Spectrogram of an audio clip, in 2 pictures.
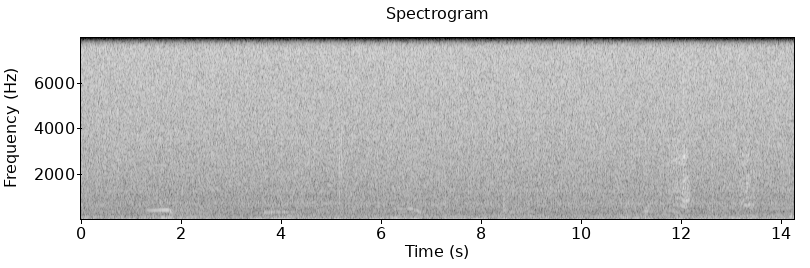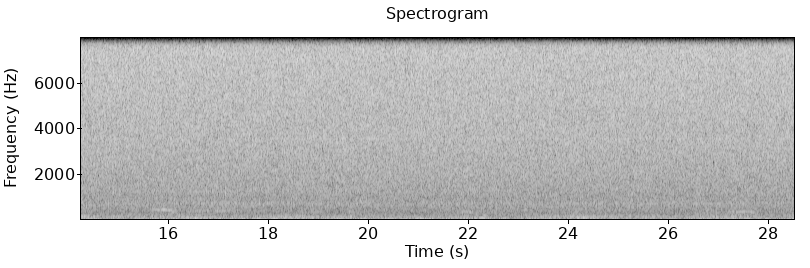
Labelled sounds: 11.9	12.2	humpback whale, 0.80 to 0.96 kHz

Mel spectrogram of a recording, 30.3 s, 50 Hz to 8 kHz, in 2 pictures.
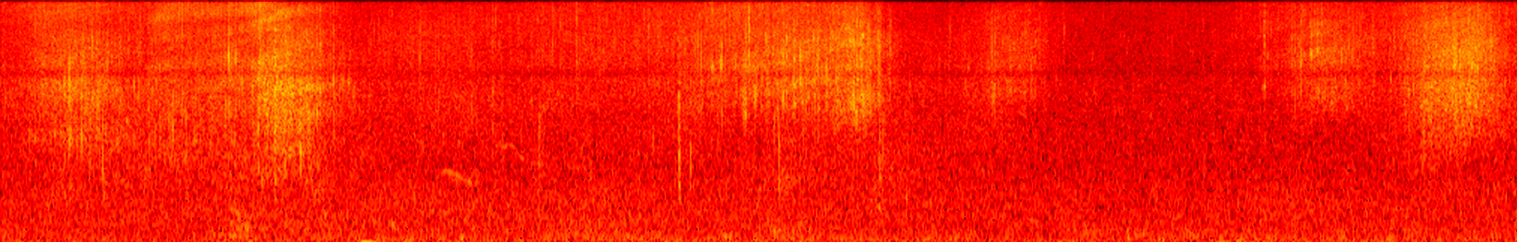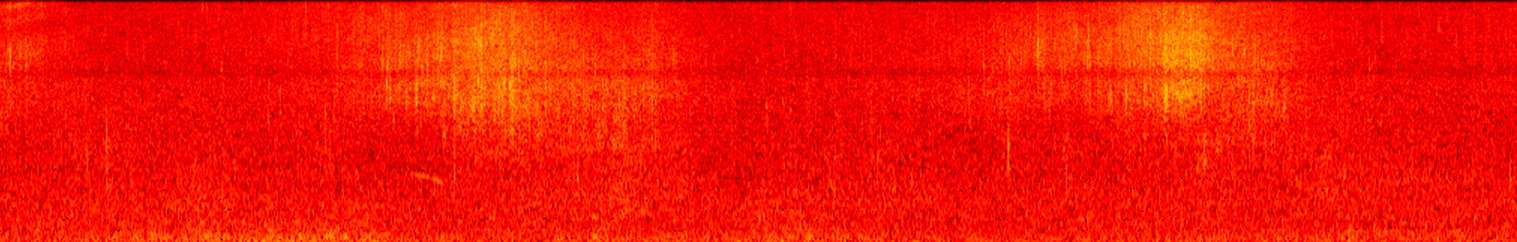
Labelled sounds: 4.3	5.5	killer whale, Bigg's (transient), Gulf of Alaska transient, 0.66 to 1.4 kHz
19.3	19.8	killer whale, Bigg's (transient), Gulf of Alaska transient, 0.55 to 1.1 kHz

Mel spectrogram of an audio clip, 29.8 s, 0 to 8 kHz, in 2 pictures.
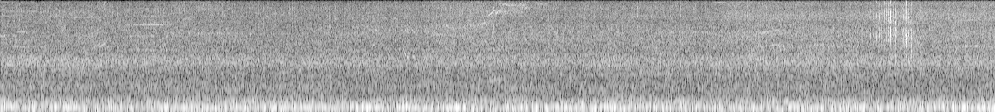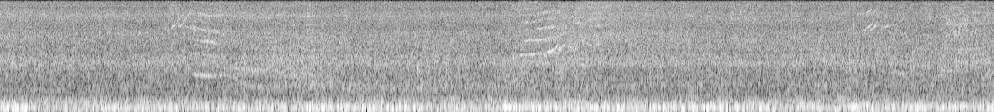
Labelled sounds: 17.4	18.3	killer whale, 0.89 to 6.2 kHz

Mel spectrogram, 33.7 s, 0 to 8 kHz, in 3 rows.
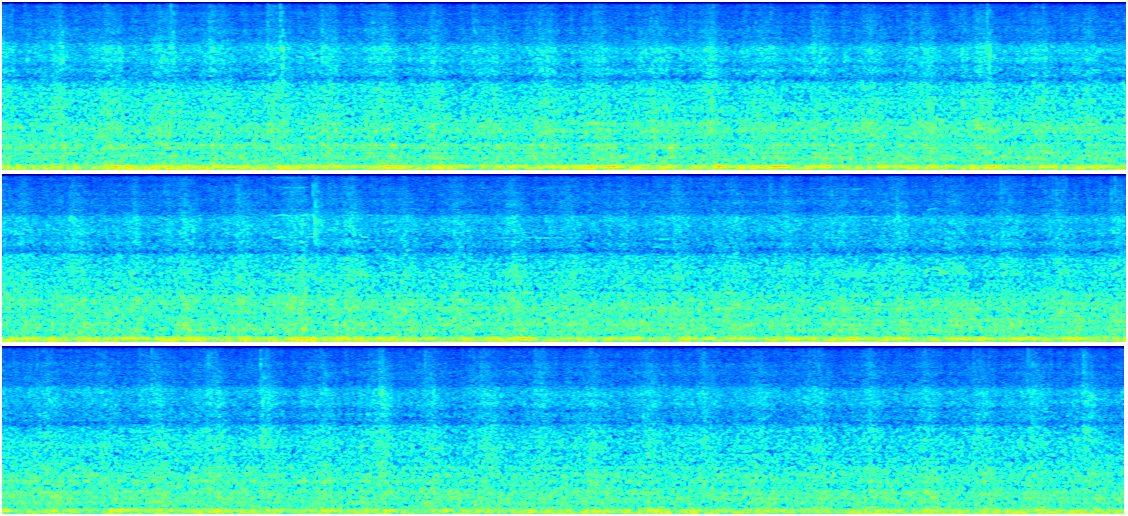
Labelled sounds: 13.9	14.4	killer whale, southern resident, 2.2 to 7.6 kHz

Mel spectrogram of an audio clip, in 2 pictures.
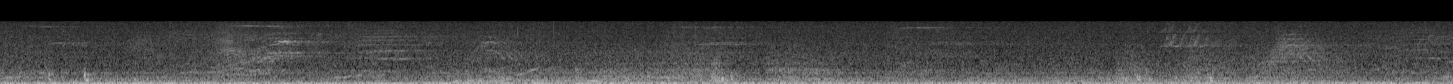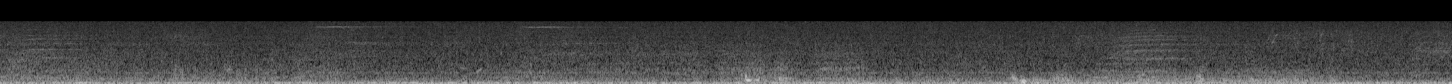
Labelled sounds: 2.0	4.2	killer whale, southern resident, 0.53 to 6.7 kHz
6.7	7.3	killer whale, southern resident, 5.1 to 6.0 kHz
8.9	9.5	killer whale, southern resident, 4.8 to 5.8 kHz
12.5	13.3	killer whale, southern resident, 0.74 to 4.3 kHz

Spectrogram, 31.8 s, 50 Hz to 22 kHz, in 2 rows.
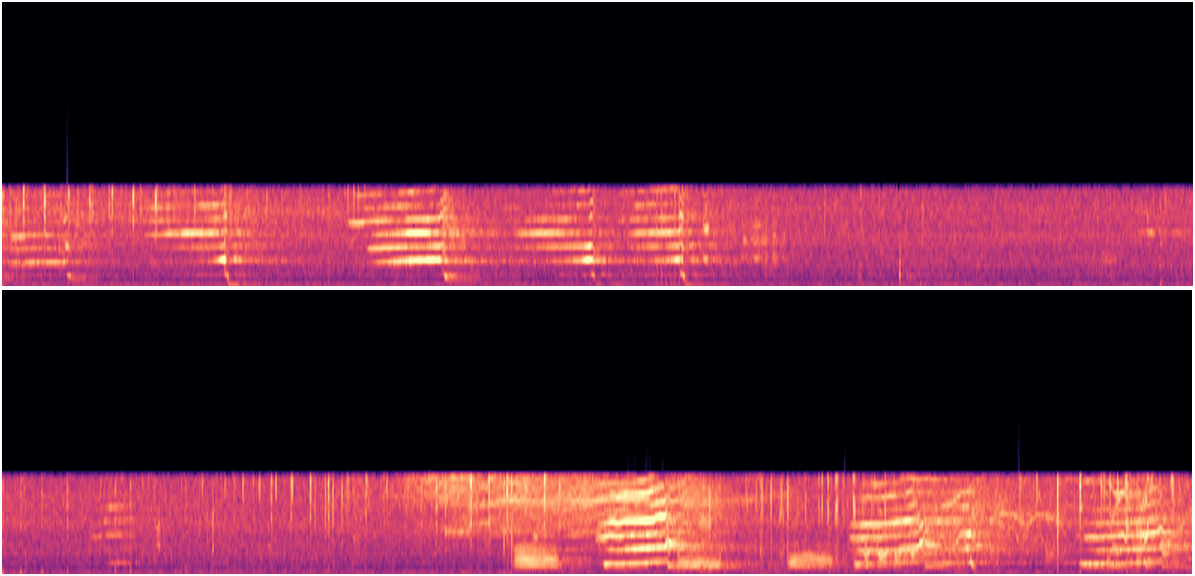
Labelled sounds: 0.1	0.5	killer whale, southern resident, 2.9 to 3.1 kHz
2.1	3.1	killer whale, southern resident, 3.1 to 8.0 kHz
4.6	5.9	killer whale, southern resident, 3.0 to 8.0 kHz
6.9	9.1	killer whale, southern resident, 2.0 to 8.0 kHz
15.4	15.7	killer whale, southern resident, 4.2 to 4.3 kHz
17.2	17.6	killer whale, southern resident, 1.0 to 3.4 kHz
21.7	22.1	killer whale, southern resident, 3.4 to 3.6 kHz
22.7	25.2	killer whale, southern resident, 0.73 to 7.1 kHz
26.3	28.6	killer whale, southern resident, 0.68 to 7.2 kHz
30.3	31.7	killer whale, southern resident, 0.98 to 5.8 kHz

